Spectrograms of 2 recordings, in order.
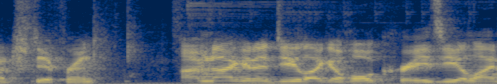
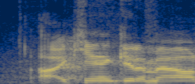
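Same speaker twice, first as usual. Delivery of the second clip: ordinary talk, nothing marked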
